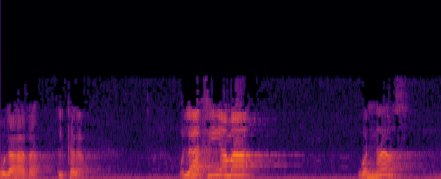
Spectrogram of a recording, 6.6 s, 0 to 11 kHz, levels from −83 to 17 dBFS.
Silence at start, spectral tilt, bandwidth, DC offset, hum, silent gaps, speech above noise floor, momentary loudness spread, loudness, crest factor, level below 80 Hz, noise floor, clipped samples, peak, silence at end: 0 s; -5.5 dB/octave; 6.6 kHz; 0.6%; none; none; 24 dB; 25 LU; -21 LUFS; 18 dB; -50 dBFS; -45 dBFS; under 0.1%; -6 dBFS; 0 s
